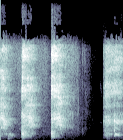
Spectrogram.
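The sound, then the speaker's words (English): A person coughs three times in quick succession after physical exertion, loud, each harsh burst trailing off before the next, with a short pause before the last one; no talking. “Yes, I'm just coughing a lot because that was physically strenuous.”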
